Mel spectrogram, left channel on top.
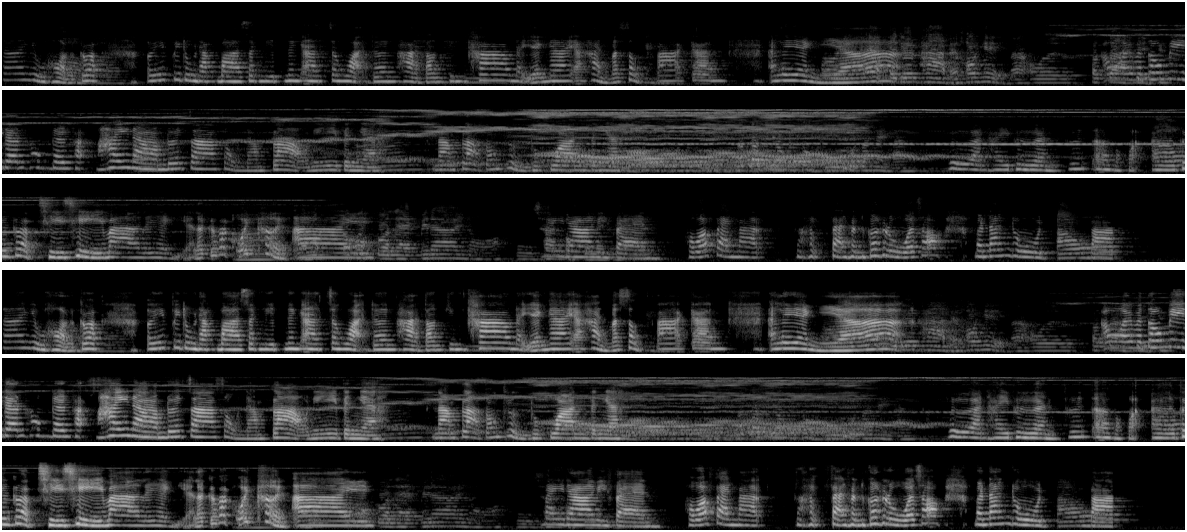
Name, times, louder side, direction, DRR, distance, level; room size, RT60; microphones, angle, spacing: voice 1, 0.0-9.0 11.0-15.7 16.1-18.1 21.3-27.4 29.1-30.2 30.5-31.3 31.6-34.1 34.4-34.8, right 8 dB, 75° right, 0.3 m, -28 dB
voice 2, 0.6-1.3 4.1-5.0 6.4-6.7 8.2-11.7 13.1-13.4 15.4-16.5 19.2-21.0 23.3-24.1 25.9-30.2 34.2-34.8, left 2 dB, 80° left, 2.1 m, -44 dB
sound 1, 10.6-26.8, left 5 dB, 20° left, 0.5 m, -37 dB
8.4 x 6.7 x 6.5 m
head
